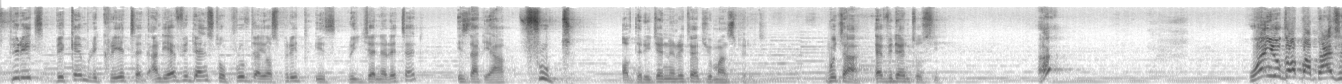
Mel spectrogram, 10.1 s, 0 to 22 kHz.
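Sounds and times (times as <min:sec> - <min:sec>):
soft background music: 0:00.0 - 0:10.0
hiccup-like vocal sound: 0:07.8 - 0:08.1.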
